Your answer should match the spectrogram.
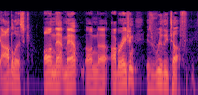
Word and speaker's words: Aberration: You can transfer items from abortion. How do you say it? – Aberration.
